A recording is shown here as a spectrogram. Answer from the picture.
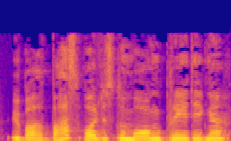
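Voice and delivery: a hint of a playful heavenly rebuke; voice of the Holy Spirit. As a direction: gently tease as the Holy Spirit would. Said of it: "kam der Heilige Geist und hat zu mir gesagt".

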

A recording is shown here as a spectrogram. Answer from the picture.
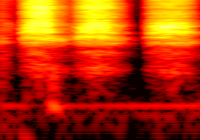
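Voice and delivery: sharp, drawn "shh" noises; hushing shushes. Retold or imitated. Buddha hushing the snake in the background, hushing. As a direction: imitate someone urgently shushing. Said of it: "Buddha's going".

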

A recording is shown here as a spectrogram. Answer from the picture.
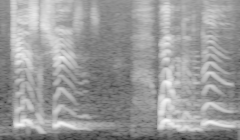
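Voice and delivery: high-pitched comic panic; hammed-up frantic plea in a high voice; mock panic. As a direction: squeal it like someone helplessly fretting. Mimics people panicking over problems.

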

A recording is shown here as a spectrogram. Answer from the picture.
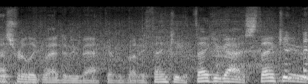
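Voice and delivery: rising hammy thanks to a crowd; awkward joy. Pretend. Mock celebrity thanking crowd.

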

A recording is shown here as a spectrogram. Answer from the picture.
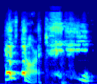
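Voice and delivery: like a dying Bluetooth speaker; robot voice. Pretend. Imita una bocina sin batería. (voz de bocina Bluetooth sin batería)

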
